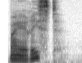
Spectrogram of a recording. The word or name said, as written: mejerist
